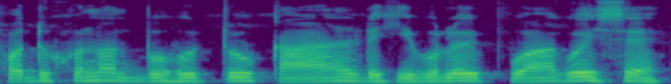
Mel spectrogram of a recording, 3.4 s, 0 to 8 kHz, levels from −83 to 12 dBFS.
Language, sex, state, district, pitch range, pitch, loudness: Assamese, male, Assam, Sonitpur, 120-130 Hz, 125 Hz, -16 LUFS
